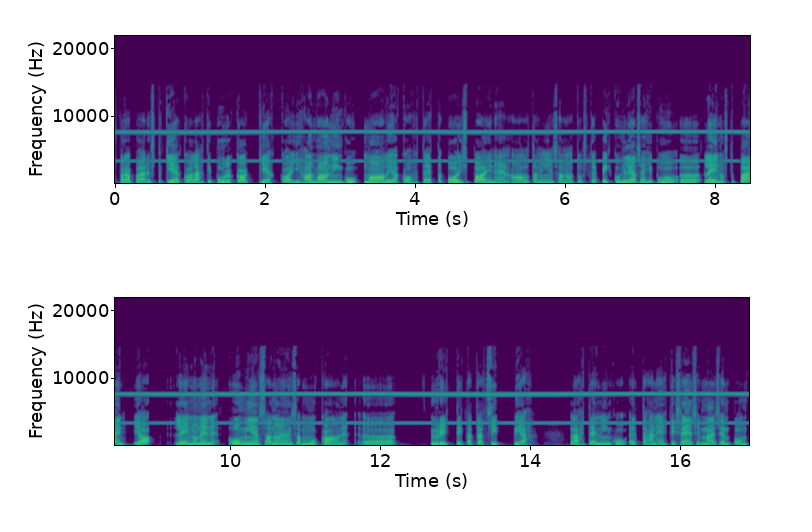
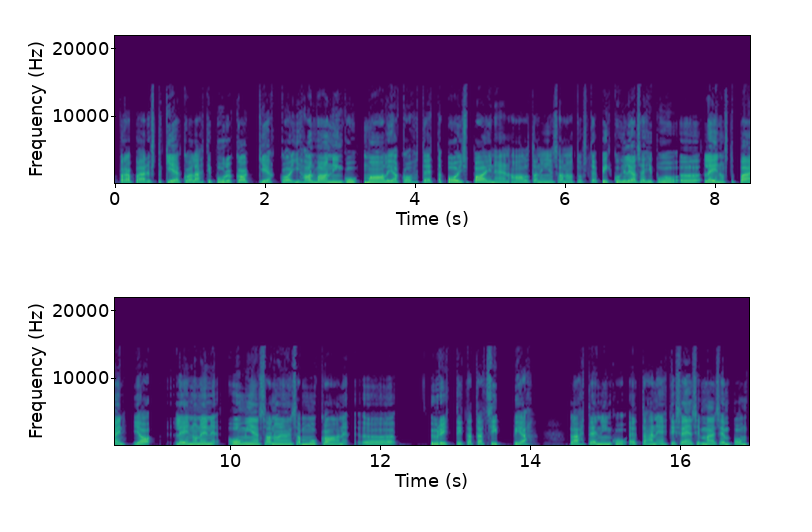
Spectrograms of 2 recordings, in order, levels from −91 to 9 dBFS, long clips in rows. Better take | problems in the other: second | high-pitched whine; noticeable; throughout; 7.5 kHz, 10 dB below the speech

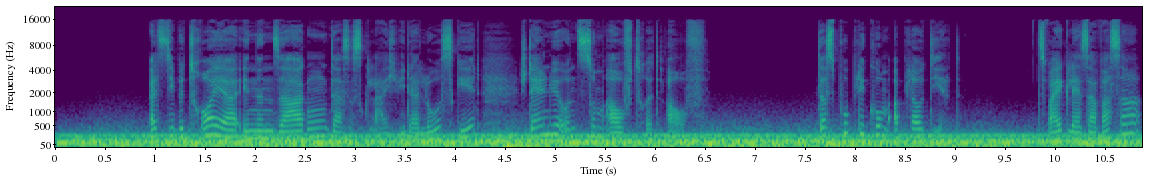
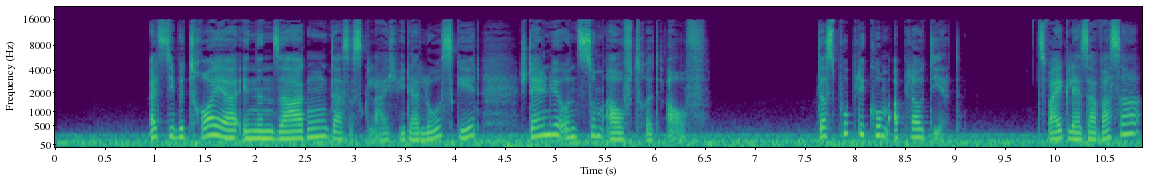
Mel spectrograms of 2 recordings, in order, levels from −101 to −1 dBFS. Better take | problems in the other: second | low rumble; loud; throughout; 3 dB below the speech; faint in the second

